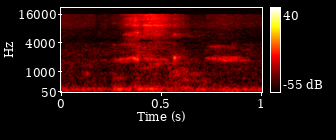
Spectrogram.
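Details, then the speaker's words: Stertor imitated by an ENT specialist explaining noisy breathing in children: a low-pitched, snort-like sound like a blocked nose, produced at the back of the nose or throat, indicating obstruction at the nose or throat. "Dia macam bunyi yang kita hasil masa hidung kita tersumbat atau sesama. Jadi bunyi ni kita panggil sebagai stertor."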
